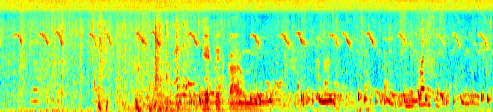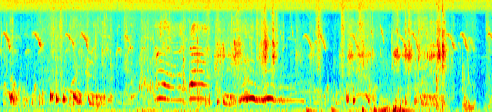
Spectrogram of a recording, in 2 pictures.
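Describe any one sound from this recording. An elderly man talks quietly nearby.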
